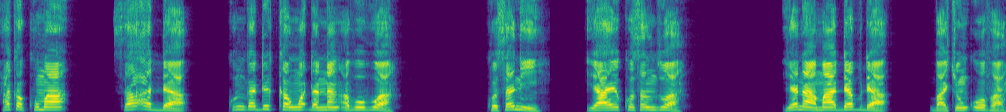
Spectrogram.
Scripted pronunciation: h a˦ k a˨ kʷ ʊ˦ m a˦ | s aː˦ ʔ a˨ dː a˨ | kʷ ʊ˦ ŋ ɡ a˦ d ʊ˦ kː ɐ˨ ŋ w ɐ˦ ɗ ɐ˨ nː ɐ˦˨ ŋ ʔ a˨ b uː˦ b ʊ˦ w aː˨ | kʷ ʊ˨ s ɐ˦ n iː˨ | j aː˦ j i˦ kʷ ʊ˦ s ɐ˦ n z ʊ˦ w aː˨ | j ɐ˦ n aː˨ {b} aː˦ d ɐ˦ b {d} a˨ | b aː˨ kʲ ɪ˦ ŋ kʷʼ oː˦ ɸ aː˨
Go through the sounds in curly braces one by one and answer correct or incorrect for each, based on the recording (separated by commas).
incorrect, correct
